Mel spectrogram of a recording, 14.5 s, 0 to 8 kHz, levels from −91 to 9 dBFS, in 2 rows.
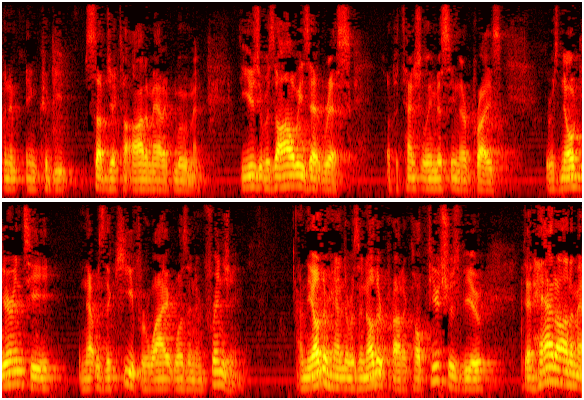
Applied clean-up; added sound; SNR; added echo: none; none; none; none.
